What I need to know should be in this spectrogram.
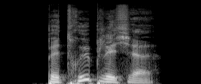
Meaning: inflection of betrüblich: 1. strong/mixed nominative/accusative feminine singular 2. strong nominative/accusative plural 3. weak nominative all-gender singular
- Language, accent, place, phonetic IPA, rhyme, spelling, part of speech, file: German, Germany, Berlin, [bəˈtʁyːplɪçə], -yːplɪçə, betrübliche, adjective, De-betrübliche.ogg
